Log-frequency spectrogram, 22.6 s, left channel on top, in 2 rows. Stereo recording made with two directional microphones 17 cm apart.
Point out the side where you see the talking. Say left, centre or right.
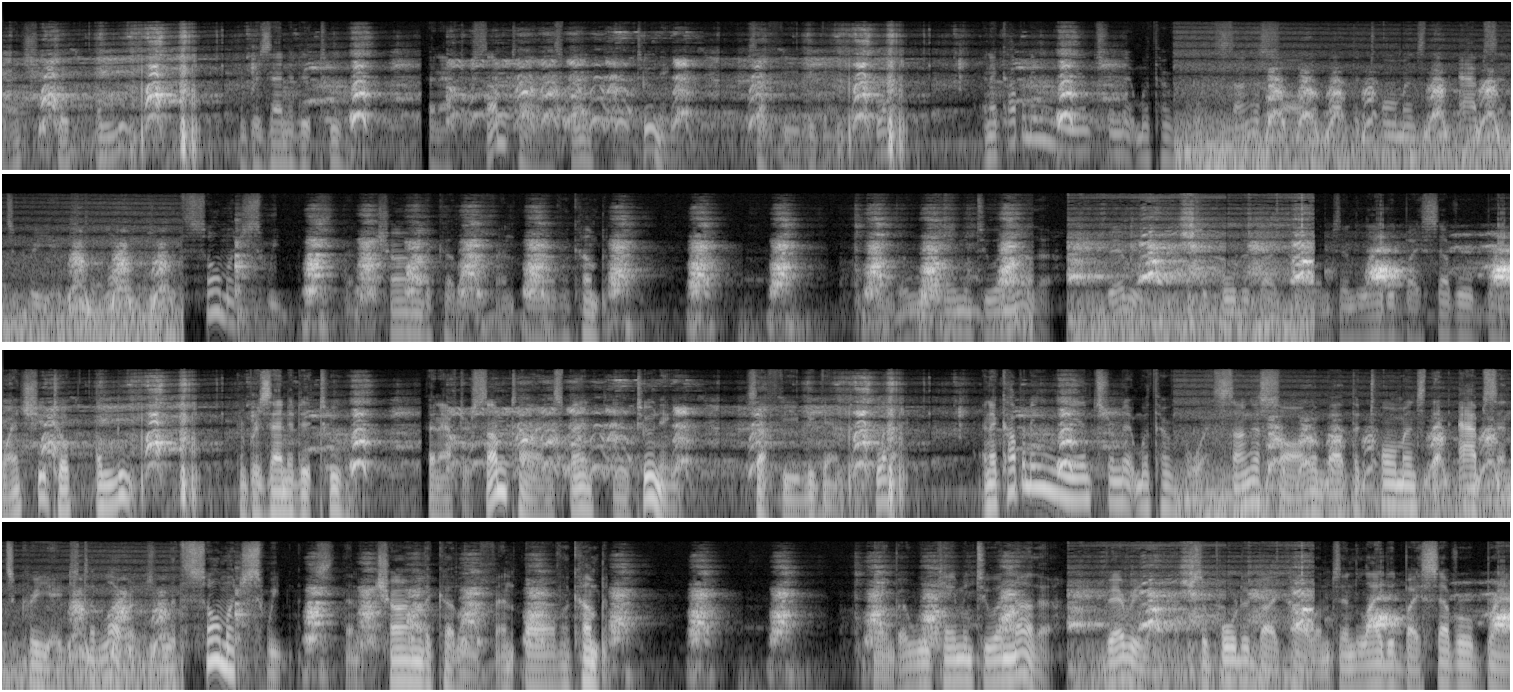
right.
